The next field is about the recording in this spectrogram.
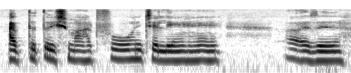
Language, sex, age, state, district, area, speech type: Hindi, female, 30-45, Uttar Pradesh, Hardoi, rural, spontaneous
